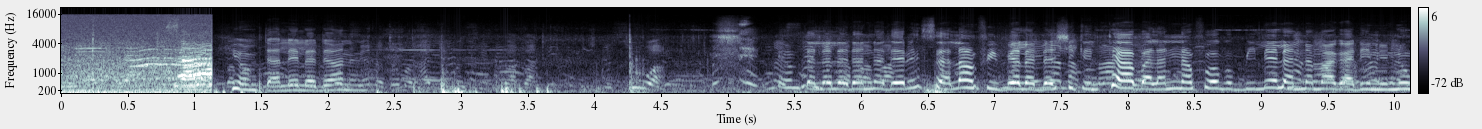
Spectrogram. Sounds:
Speech

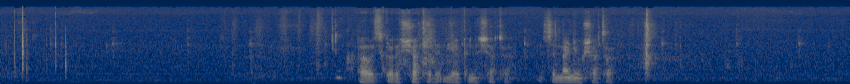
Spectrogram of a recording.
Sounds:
Speech

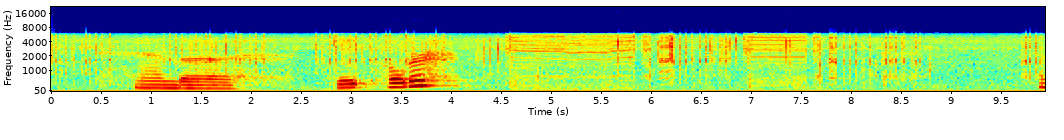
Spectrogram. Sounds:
Speech

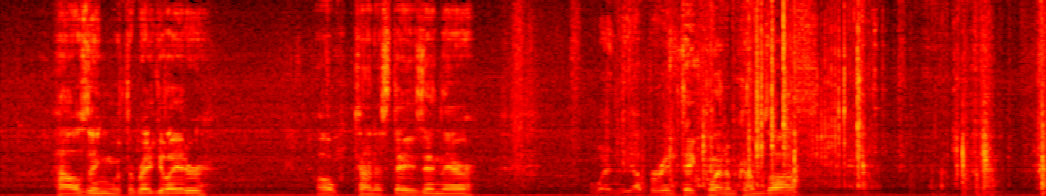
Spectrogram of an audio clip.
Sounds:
Speech

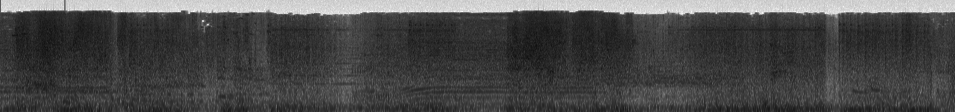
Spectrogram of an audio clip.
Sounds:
Music

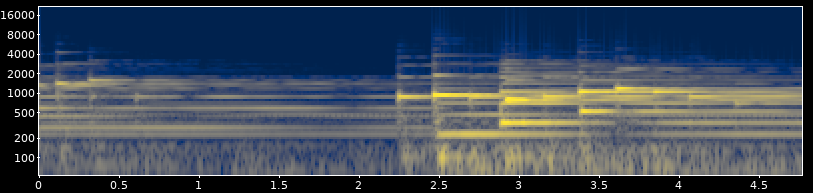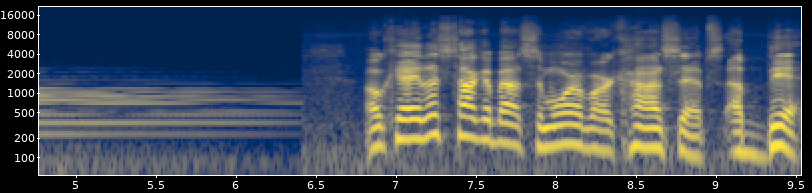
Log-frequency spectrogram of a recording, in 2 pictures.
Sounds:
Electric piano, Speech, Music

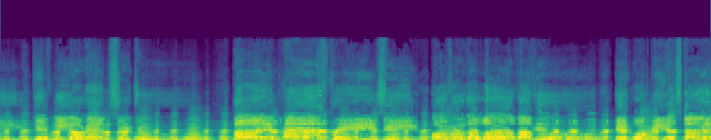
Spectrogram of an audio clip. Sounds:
Music

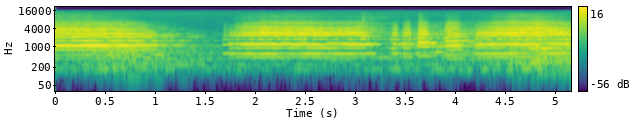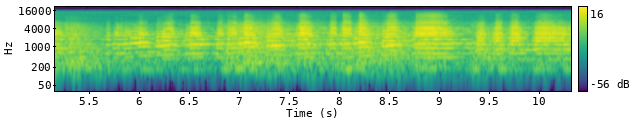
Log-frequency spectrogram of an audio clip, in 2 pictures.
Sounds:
Music, Brass instrument, Musical instrument

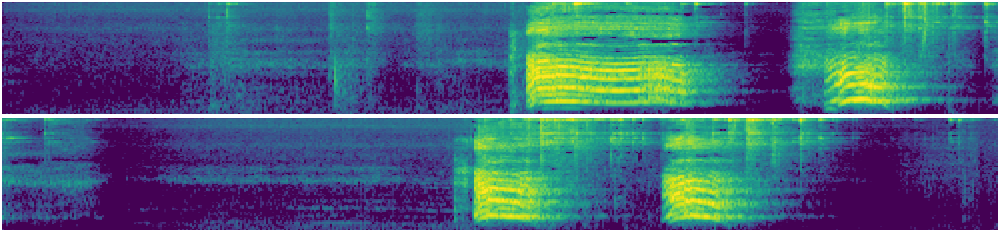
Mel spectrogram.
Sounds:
dog baying

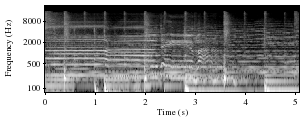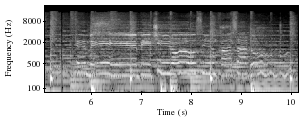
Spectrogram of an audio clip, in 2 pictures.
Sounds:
Gospel music, Music

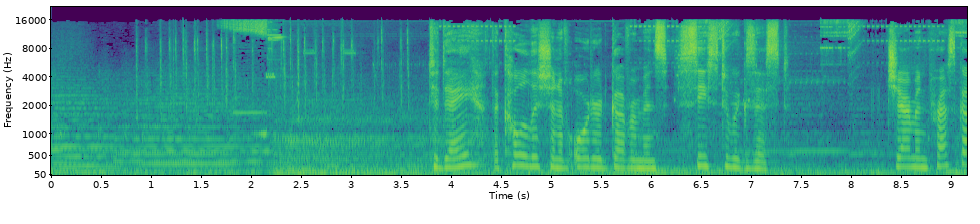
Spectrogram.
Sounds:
Speech, Music

